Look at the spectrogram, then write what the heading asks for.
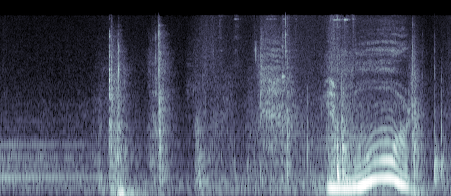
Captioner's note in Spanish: ruido de la puerta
